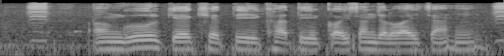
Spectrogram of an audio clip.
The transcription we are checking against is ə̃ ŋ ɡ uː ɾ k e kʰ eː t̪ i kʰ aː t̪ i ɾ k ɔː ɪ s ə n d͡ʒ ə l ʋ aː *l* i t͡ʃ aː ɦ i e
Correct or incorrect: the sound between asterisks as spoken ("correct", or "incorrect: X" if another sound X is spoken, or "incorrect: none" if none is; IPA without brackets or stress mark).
incorrect: none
